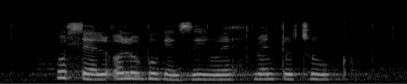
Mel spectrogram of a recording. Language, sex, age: Zulu, female, 19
